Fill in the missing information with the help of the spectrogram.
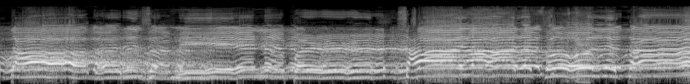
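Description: Boys singing a naat (Urdu devotional song in praise of the Prophet) into microphones: a high, ornamented melody with long held, wavering notes.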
